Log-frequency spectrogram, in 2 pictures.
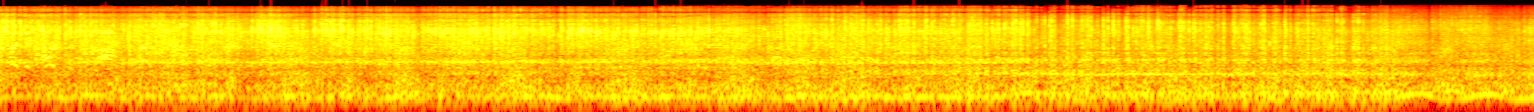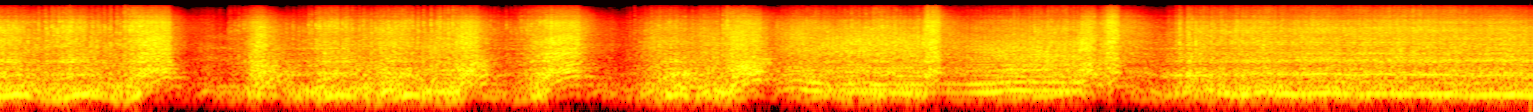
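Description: Supercharged gasser drag-racing engines. A loud, steady engine run fills the first half. After that, engines idle and rev in short bursts with brief lulls as two gassers roll up to the starting line, then settle into a steadier idle near the end.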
